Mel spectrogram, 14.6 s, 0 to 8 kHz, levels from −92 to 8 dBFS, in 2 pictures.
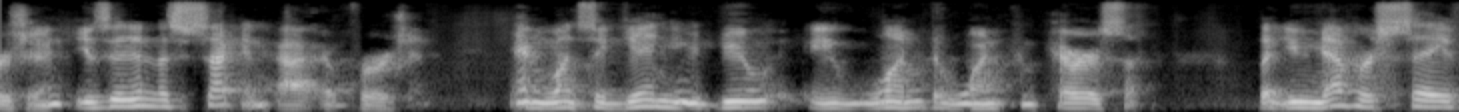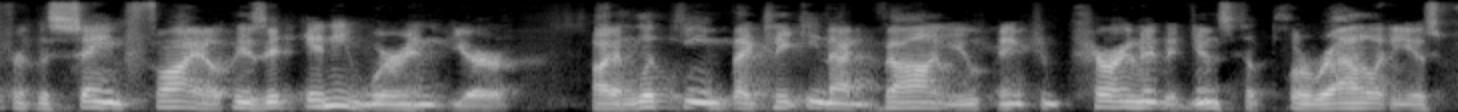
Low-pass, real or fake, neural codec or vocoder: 7.2 kHz; fake; codec, 16 kHz, 1 kbps, FreqCodec, larger model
